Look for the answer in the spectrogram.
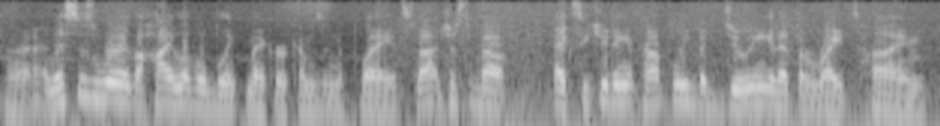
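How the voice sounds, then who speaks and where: A man giving live esports commentary, explaining the play in a steady, analytical way. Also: a little high, quick pace, a little hiss or hum, poor audio.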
